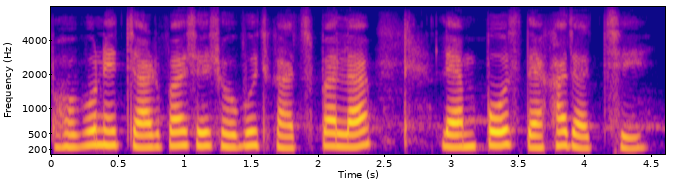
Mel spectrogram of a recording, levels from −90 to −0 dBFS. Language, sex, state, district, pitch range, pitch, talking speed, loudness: Bengali, female, West Bengal, Cooch Behar, 240-275 Hz, 260 Hz, 115 wpm, -15 LUFS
